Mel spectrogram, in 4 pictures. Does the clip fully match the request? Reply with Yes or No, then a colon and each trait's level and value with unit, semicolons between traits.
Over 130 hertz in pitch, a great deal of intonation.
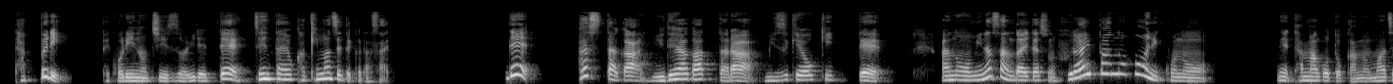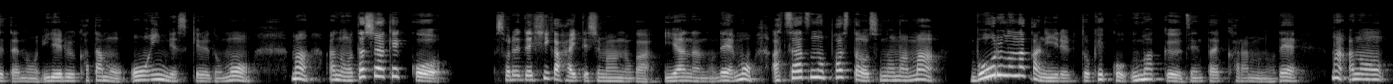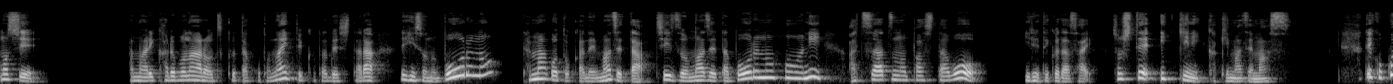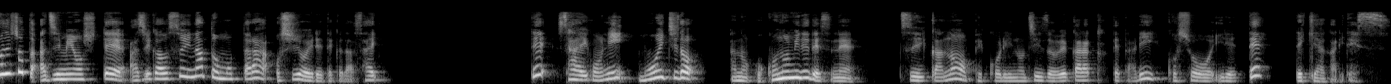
Yes: high, 190 Hz; wide, 7.5 semitones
